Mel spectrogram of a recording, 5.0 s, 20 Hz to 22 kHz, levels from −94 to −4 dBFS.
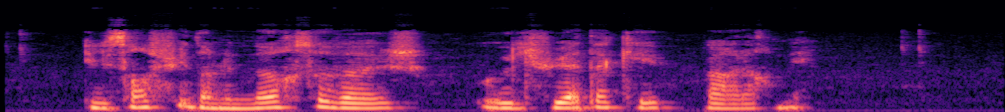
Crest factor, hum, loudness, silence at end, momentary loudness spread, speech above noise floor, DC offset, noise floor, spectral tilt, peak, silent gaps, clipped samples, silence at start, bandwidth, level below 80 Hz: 18 dB; none; -21 LUFS; 1 s; 10 LU; 36 dB; under 0.1%; -56 dBFS; -5.5 dB/octave; -4 dBFS; none; under 0.1%; 0.4 s; 7.6 kHz; -62 dBFS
